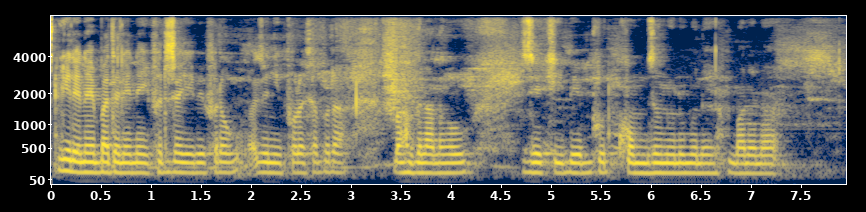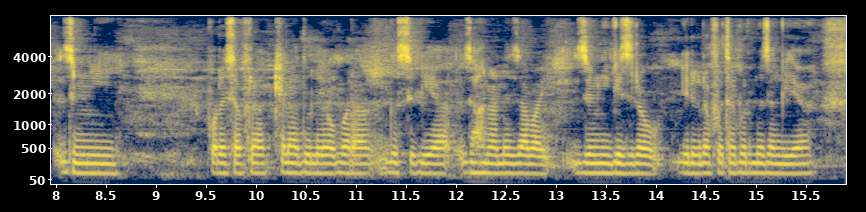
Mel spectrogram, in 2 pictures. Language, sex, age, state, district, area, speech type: Bodo, male, 18-30, Assam, Udalguri, urban, spontaneous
